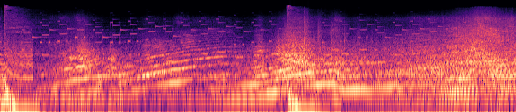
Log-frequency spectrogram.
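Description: Car engines revving in a series of rising sweeps, then a sudden loud hit about six seconds in, followed by an engine holding a steadier note, all over a music bed.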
